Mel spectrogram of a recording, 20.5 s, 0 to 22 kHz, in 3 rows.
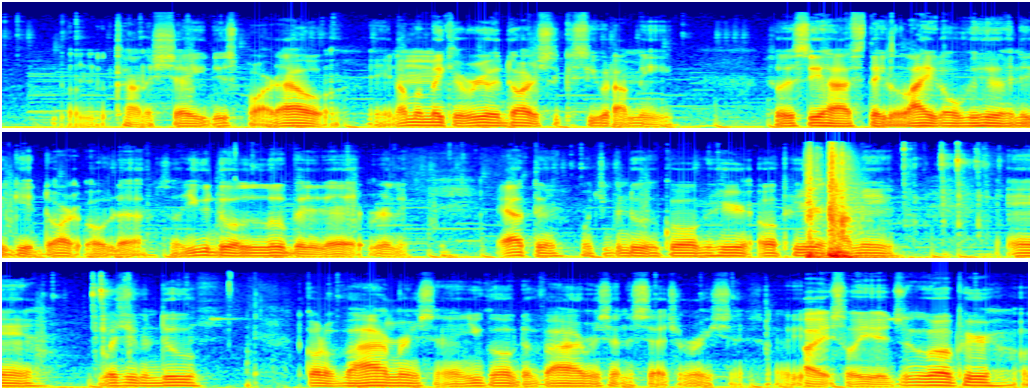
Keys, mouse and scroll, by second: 0.0 click, 0.4 click, 0.9 click, 1.2 click, 1.5 click, 2.1 click, 3.5 click, 4.5-8.5 drag, 10.7 click, 11.5 click, 13.2 ctrl+z, 14.0 click, 14.4 ctrl+z, 14.9 click, 15.9 click, 17.3 click, 18.4 click, 19.5 click.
